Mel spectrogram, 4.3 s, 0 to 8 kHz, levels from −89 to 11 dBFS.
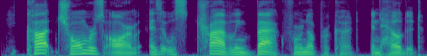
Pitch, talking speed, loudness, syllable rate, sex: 120 Hz, 210 wpm, -20 LUFS, 5.2 syllables/s, male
